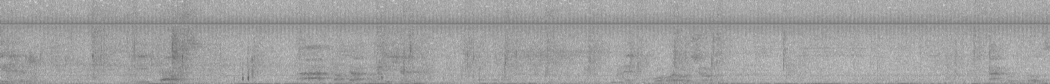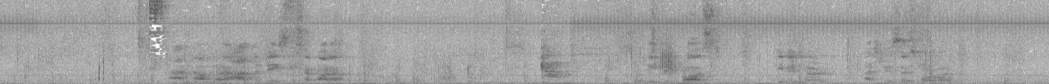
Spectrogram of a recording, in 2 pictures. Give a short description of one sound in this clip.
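A man speaks calmly, explaining, in a large echoing room.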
